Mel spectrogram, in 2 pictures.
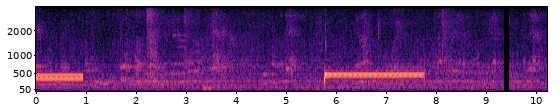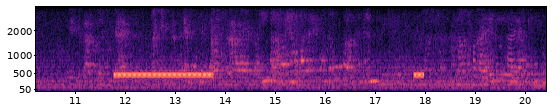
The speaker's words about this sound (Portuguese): Eu vou agora transferir rapidamente para o controle de qualidade, que vai dar continuidade à contratação do consignado da senhora. Aguarde só um minuto, por gentileza. Transferência.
